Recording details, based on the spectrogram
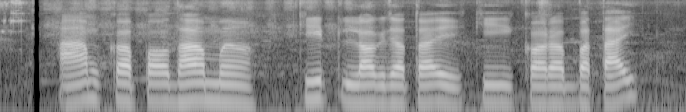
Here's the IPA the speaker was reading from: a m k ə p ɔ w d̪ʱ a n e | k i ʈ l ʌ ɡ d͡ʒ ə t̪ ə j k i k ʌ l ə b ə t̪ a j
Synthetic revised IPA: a m k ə p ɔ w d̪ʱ a m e | k i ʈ l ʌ ɡ d͡ʒ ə t̪ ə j k i k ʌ ɾ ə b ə t̪ a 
